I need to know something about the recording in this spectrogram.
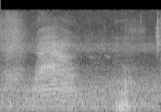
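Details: Affectionate female house cat seeking cuddles, her meow dropped a few tones lower; one drawn-out moaning meow, then a shorter low murmur near the end, over faint room noise.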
